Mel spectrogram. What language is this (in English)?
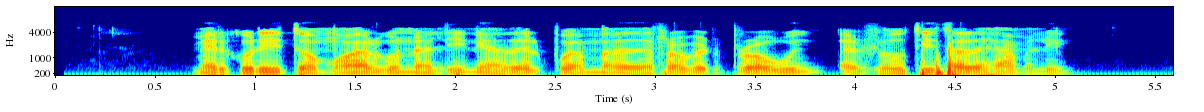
Spanish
